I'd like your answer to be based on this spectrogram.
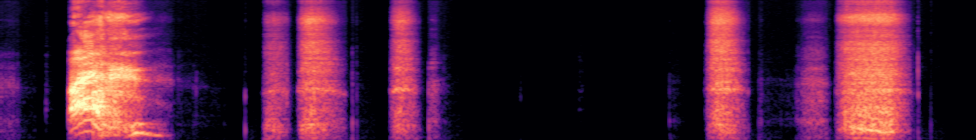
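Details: Acted nose-blowing and sneezing for a funny challenge: one loud sneeze followed by several short nose-blowing and sniffing sounds; sneeze.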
